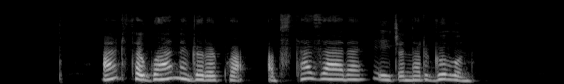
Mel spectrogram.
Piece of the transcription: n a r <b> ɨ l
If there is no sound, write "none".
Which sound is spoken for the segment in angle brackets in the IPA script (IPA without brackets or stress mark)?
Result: ɡ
